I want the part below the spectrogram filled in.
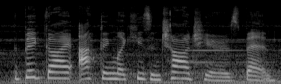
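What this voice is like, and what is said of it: Heavy British accent. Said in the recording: “She had a heavy British accent.”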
